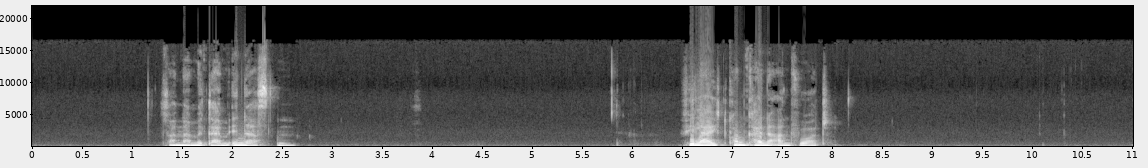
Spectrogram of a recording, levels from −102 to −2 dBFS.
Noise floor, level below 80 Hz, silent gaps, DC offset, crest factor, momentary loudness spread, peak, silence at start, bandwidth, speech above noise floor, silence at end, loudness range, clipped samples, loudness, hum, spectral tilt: -50 dBFS; -42 dBFS; none; under 0.1%; 14 dB; 22 LU; 0 dBFS; 1.3 s; 15 kHz; 42 dB; 3.05 s; 10 LU; 1%; -9 LUFS; none; -6 dB/octave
